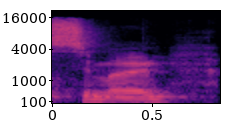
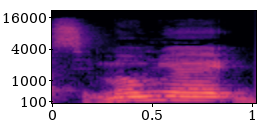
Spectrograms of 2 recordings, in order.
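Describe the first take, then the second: First: The name is said with two syllables. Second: The name is said with three syllables. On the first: The speaker calls it wrong. "not Simone" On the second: The speaker calls it right. "Simonier girl"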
